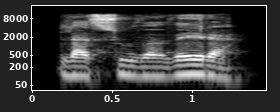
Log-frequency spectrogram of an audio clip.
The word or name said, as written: La sudadera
